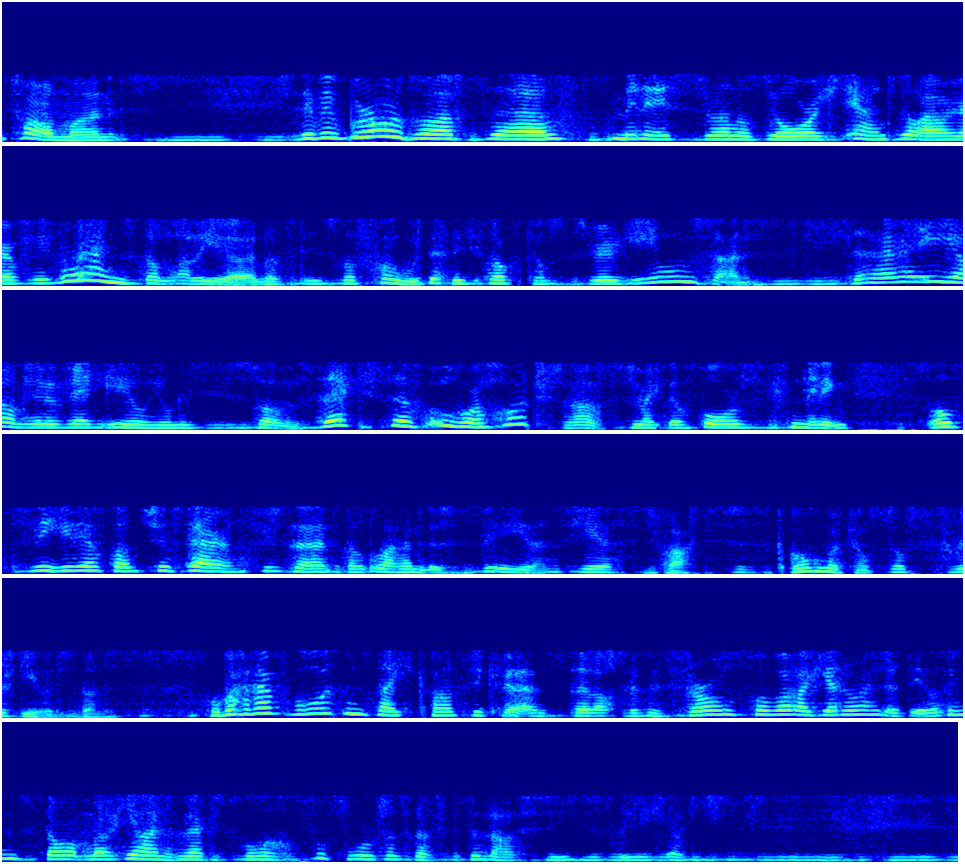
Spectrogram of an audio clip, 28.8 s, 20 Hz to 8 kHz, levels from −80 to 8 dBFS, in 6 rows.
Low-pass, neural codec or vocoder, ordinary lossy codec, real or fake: 7.2 kHz; codec, 16 kHz in and 24 kHz out, 0.4 kbps, LongCat-Audio-Codec, four codebook decoder; AAC, 16 kbps; fake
